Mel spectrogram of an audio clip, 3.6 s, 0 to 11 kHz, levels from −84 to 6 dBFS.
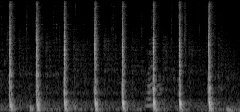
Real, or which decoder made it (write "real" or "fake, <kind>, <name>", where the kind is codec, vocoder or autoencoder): real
